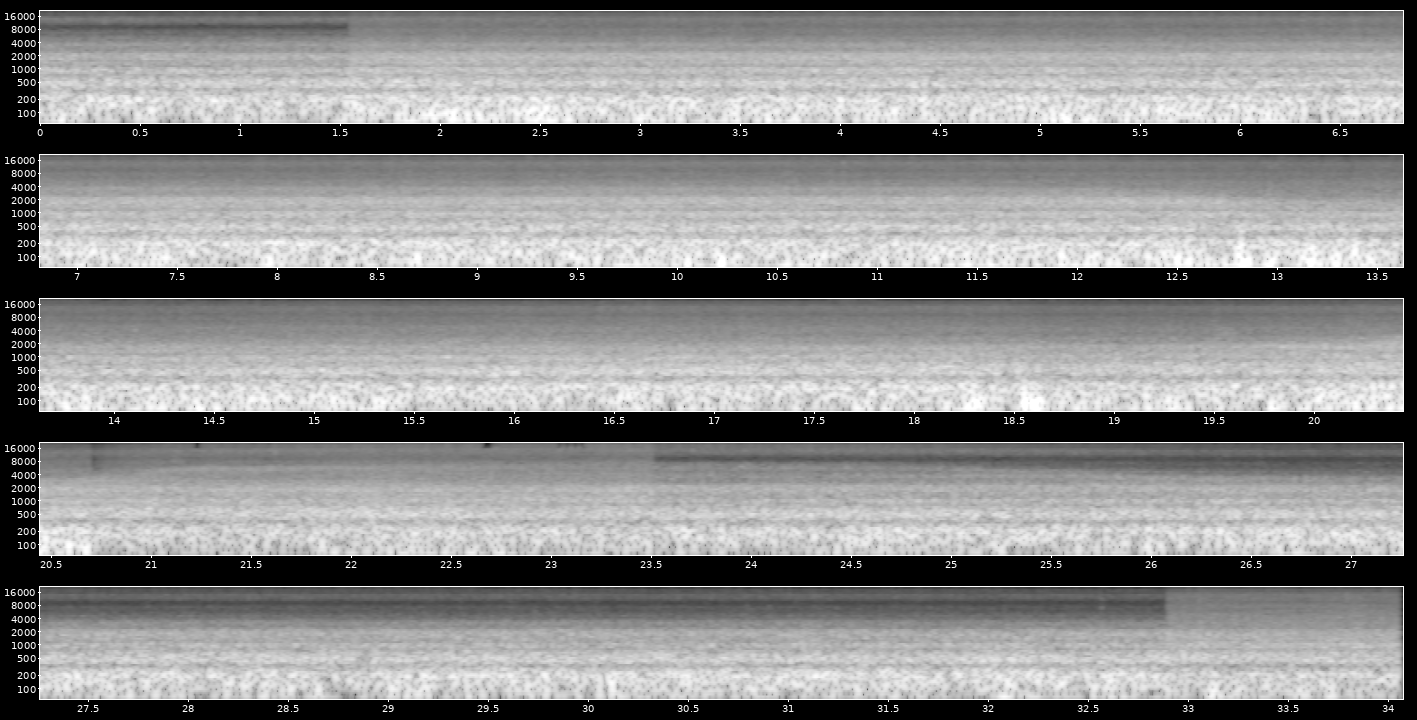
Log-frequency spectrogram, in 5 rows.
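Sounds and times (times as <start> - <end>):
water rushing: 1.2 - 26.6, 32.9 - 34.0.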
